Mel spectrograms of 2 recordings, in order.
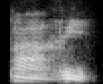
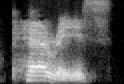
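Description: First: The final s is silent. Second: The final s is pronounced. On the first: The speaker calls it right. "but Paris" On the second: The speaker calls it wrong. "You don't pronounce the last letters. It's not Paris"

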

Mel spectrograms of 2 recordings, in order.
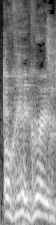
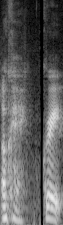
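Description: First: It is said with more enthusiasm. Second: It is said flatly, without enthusiasm.

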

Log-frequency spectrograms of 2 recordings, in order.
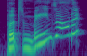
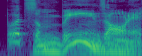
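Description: First: It is said in a questioning tone. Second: It is said in an angry tone.

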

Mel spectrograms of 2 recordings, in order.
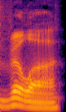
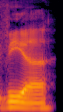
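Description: First: The word is pronounced the plain English way. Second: The word is pronounced the Italian way. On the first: "It's Villa" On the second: "They say Via. Giorno Giovanna would yell at me if I didn't pronounce it that way"

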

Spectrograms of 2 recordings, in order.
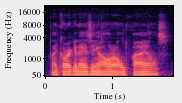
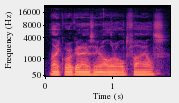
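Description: First: It is said in a whiny voice. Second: It is said in a plain voice.

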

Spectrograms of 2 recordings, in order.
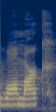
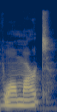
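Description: First: The final t sound is dropped. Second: The final t sound is pronounced. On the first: This is how the grandfather says it. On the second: This is the usual way to say it.

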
